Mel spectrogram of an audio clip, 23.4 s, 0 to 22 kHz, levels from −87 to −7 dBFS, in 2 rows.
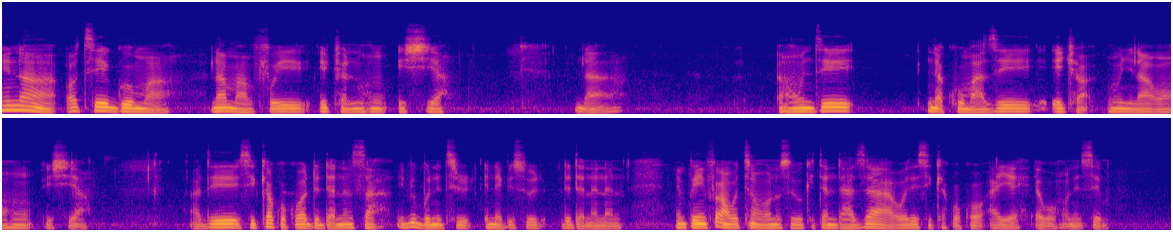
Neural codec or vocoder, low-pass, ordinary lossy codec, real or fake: none; 9.9 kHz; AAC, 64 kbps; real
